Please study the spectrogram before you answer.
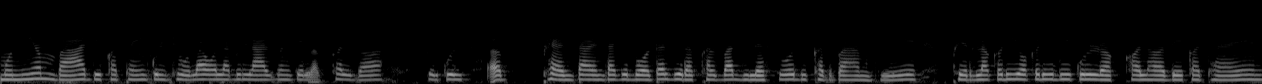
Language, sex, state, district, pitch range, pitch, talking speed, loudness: Hindi, female, Uttar Pradesh, Varanasi, 215-230 Hz, 220 Hz, 165 wpm, -37 LUFS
